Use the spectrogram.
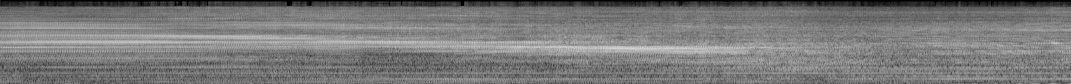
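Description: A woodturning lathe whirs while a tool cuts thin wood on a Christmas craft piece, giving a loud, continuous high-pitched hiss and scrape that wavers slightly as the cut moves, with no voices.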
